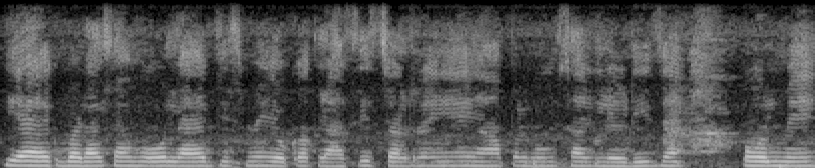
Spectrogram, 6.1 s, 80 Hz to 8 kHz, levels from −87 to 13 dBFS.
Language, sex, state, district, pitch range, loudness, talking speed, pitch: Hindi, female, Punjab, Fazilka, 200-205 Hz, -16 LUFS, 195 wpm, 200 Hz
